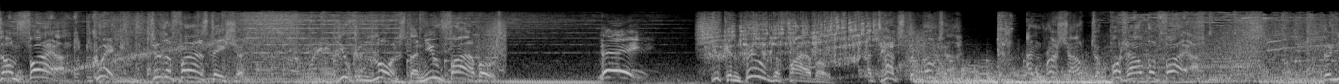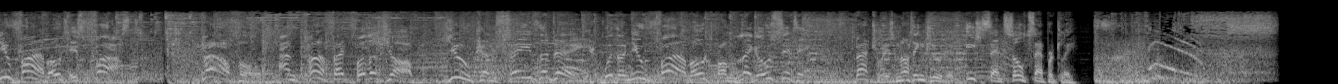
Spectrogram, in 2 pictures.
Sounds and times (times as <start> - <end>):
Music: 0.0 - 7.0, 9.0 - 26.2
Speech: 6.0 - 9.6, 10.2 - 12.0, 15.4 - 24.2.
